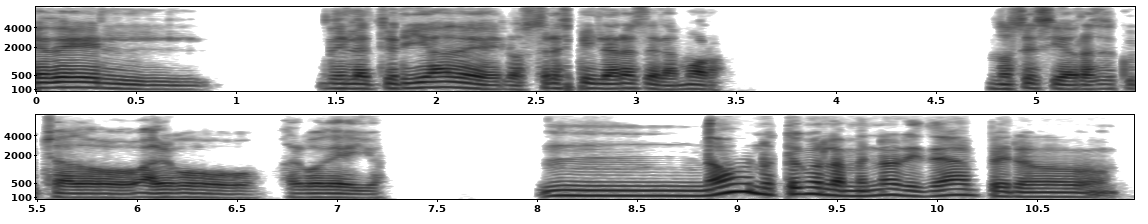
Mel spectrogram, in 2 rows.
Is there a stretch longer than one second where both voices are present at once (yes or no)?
no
